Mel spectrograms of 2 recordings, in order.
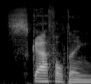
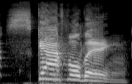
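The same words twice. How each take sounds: First: Said in the usual way. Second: Scaffolding said slowly and loudly, each syllable drawn out; grand announcement. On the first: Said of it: "That's a music ed term". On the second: Shown as a demonstration. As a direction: proclaim Scaffolding slow and loud like a big reveal. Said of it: "I'm gonna say it".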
